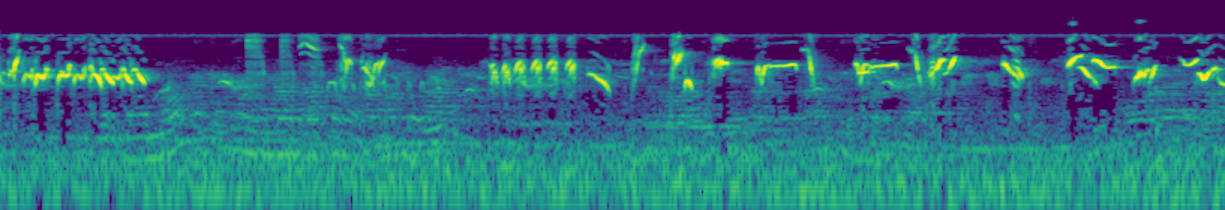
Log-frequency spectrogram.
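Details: A caged greater green leafbird, stirred up so it shows its full song, opens with a fast trilled warble, pauses, then delivers a jumble of sharp high chirps, slurred whistles and clicks.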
